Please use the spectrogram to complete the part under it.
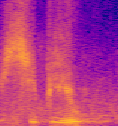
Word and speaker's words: CPU: The pronouns يعني بتنطقها منفصلين separate letters سي بي يو.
